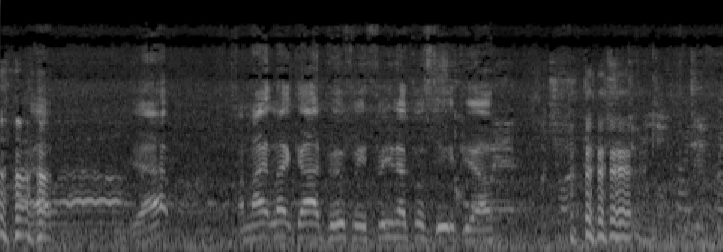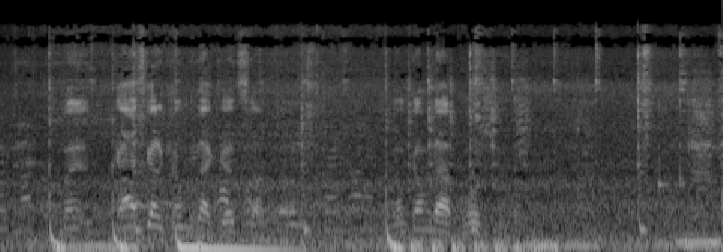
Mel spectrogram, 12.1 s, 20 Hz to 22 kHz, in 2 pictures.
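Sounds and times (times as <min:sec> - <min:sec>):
faint music: 0:00.0 - 0:12.0
ocean surf breaking on rocks: 0:00.0 - 0:12.0.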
